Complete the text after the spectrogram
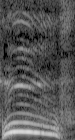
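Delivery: high, loud celebratory woo; excited whoop. Real, not acted. Streamer whooping at a viewer's big payout, excited. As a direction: whoop it up for a winning bet.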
